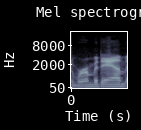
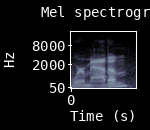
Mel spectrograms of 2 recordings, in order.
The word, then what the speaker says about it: Wormadam: I've been kind of bouncing back and forth lately between Wormadam and Wormadam. It's based on the word madam, so it does make sense to say Wormadam the most, probably, but it could be the other one, too.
